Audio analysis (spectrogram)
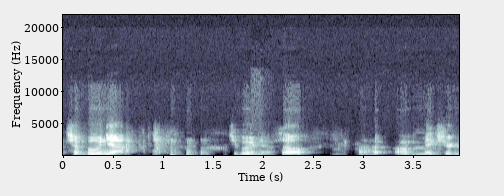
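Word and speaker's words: Trzebunia: to bloody polish angler his last name is pronounced shabooya shabooya so make sure to get that right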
